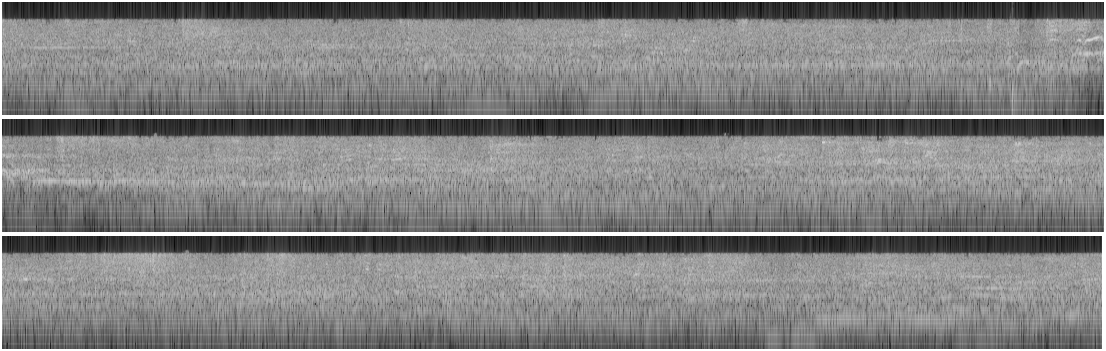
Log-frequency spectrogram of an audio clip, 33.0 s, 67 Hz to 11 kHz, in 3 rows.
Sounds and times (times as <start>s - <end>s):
Speech: 0.0s - 33.0s.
